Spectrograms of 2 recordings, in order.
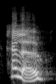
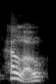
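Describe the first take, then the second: First: The voice is at a higher pitch. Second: The voice is at a lower pitch. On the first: The speaker calls it right. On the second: The speaker calls it wrong.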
